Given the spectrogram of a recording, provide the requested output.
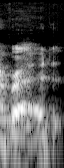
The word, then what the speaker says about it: read: If you're spelling red, it's exactly the same way that you spell read. R-E-A-D. Read. Red.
